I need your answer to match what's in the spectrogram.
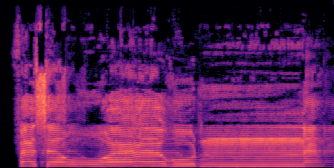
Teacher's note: ہا کے اوپر پیش ہے، نون مشدد ہے، ہا کو نون کے ساتھ ملائیں گے اور یہاں پر غنہ کریں گے۔ نون کے اوپر زبر ہے، بغیر کھینچے پڑھیں گے۔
